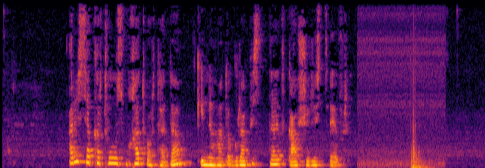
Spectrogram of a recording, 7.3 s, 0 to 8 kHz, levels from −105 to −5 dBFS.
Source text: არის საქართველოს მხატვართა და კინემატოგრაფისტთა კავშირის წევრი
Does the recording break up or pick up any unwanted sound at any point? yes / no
yes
